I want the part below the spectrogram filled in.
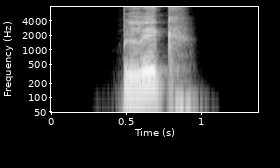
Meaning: singular imperative of blicken
- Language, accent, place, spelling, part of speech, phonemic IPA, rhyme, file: German, Germany, Berlin, blick, verb, /blɪk/, -ɪk, De-blick.ogg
